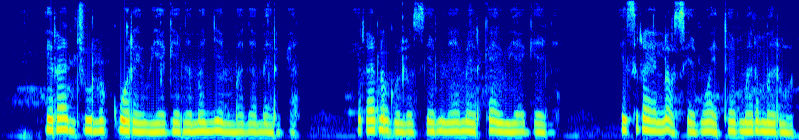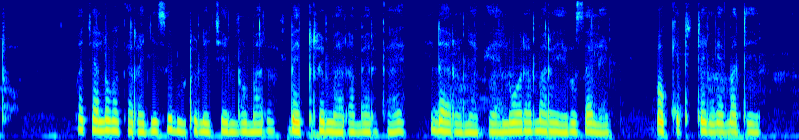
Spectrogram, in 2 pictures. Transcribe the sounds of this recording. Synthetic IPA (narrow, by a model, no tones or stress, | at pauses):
ɪɾant͡ʃʊlokwoɾewiaɡɛŋamaɲenmaɡamɛɾɪka | ɪɾanɔɡolosɪɛmnɛamɛɾɪkaewiaɡɛŋa | ɪsɾaɛlɔsɪjɛmɔɛtɛmːarmaɾot | mat͡ʃalɔkakaɾaɲisodutonet͡ʃendɾomarbetrɛmaɾamɛɾɪka | ɪdaɾɔɲakajalwɔɾamaɾjeɾusalɛm | okːɪttɪŋɡɛmatɪm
